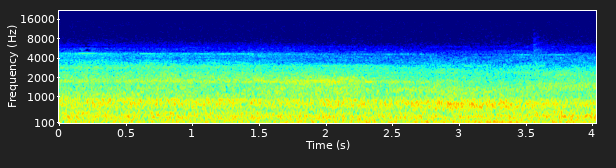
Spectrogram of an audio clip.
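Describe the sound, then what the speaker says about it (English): Engines of a Boeing 767 wide-body airliner at Atlanta Hartsfield-Jackson airport, a steady loud broadband roar with no breaks throughout. "But this is a 767. Listen to it."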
